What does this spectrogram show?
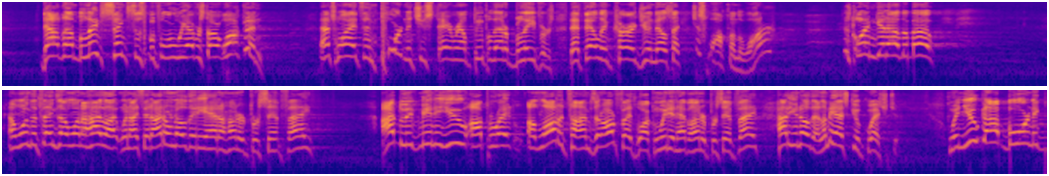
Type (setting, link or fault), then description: setting, large echoing room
